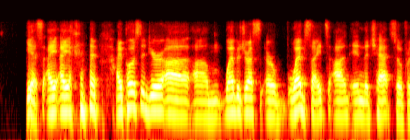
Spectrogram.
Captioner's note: laughs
